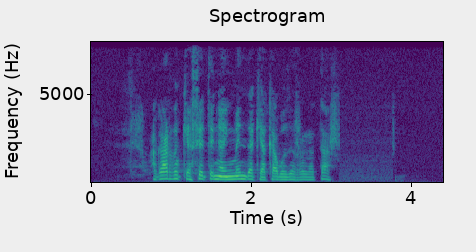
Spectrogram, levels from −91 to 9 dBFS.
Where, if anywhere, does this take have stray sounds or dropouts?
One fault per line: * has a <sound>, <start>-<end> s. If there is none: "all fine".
all fine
